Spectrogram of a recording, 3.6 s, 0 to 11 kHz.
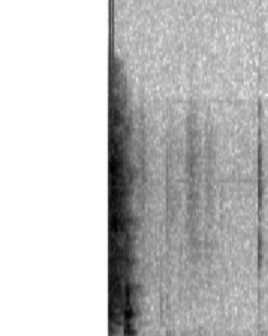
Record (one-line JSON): {"cough_length": "3.6 s", "cough_amplitude": 11954, "cough_signal_mean_std_ratio": 0.19, "survey_phase": "alpha (2021-03-01 to 2021-08-12)", "age": "45-64", "gender": "Male", "wearing_mask": "No", "symptom_none": true, "smoker_status": "Never smoked", "respiratory_condition_asthma": false, "respiratory_condition_other": false, "recruitment_source": "REACT", "submission_delay": "2 days", "covid_test_result": "Negative", "covid_test_method": "RT-qPCR"}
